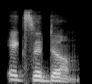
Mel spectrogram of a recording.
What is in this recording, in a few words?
"exoderm", Indian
